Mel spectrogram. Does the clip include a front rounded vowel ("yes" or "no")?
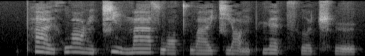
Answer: no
